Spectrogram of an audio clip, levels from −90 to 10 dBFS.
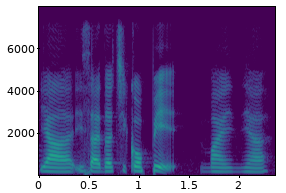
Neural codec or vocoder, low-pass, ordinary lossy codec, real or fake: none; 7.2 kHz; none; real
